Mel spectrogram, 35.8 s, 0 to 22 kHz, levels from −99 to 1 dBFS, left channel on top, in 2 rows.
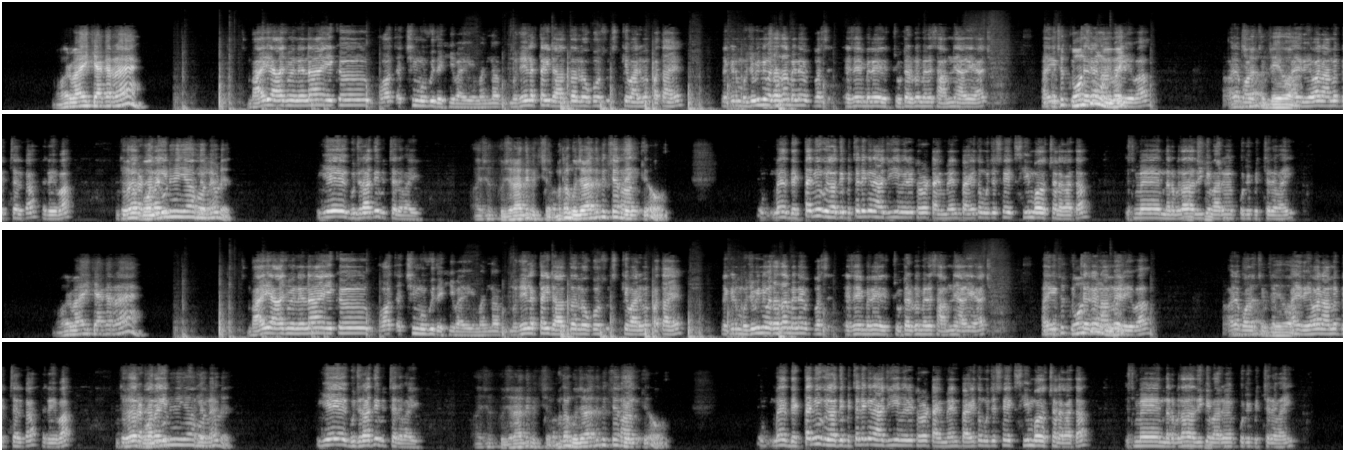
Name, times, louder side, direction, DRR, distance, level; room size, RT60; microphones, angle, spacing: voice 1, 0.7-1.9 10.3-10.4 14.0-15.0 16.3-17.3 19.5-20.9 24.2-26.7 33.6-34.0, left 8 dB, 85° left, 0.3 m, -21 dB
sound 1, 2.3-2.6 2.9-3.2 3.5-3.8 4.1-4.4 4.8-5.1 6.2-6.3 6.7-7.0 7.2-8.3 8.6-8.9 9.1-10.6 10.9-11.2 11.5-11.6 12.7-13.4 13.9-14.1 14.6-14.9 15.2-15.4, equal, 5° left, 0.8 m, -33 dB
voice 2, 3.3-9.1 9.6-13.1 13.9-14.1 14.4-15.3 16.3-18.8 19.4-20.1 20.4-20.8 22.1-23.4 25.2-25.4 26.1-26.4 27.9-32.4 32.9-35.1, left 2 dB, 15° right, 1.2 m, -22 dB
3.4 x 2.5 x 2.5 m
head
